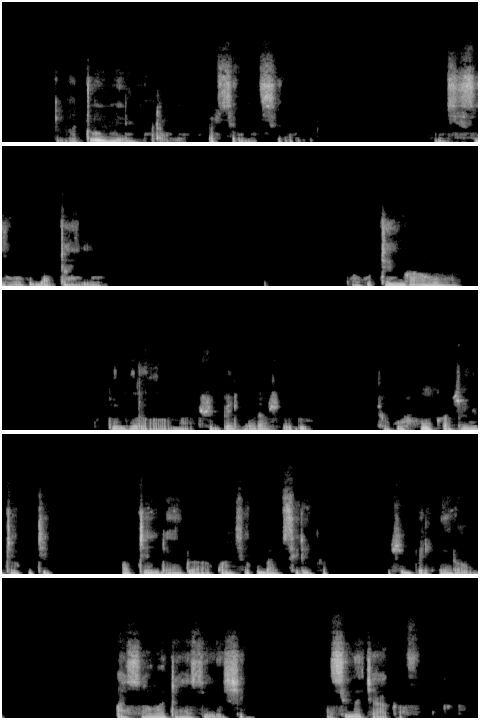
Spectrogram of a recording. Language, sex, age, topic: Ndau, male, 18-24, health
